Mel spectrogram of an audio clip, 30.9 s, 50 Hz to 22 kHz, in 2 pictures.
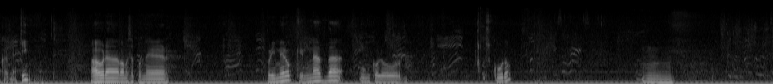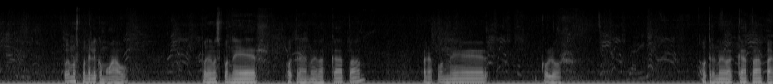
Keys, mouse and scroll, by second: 10.1 click, 12.3 p, 15.8 a, 17.3 Return, 23.2 click, 25.9-27.1 typing.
